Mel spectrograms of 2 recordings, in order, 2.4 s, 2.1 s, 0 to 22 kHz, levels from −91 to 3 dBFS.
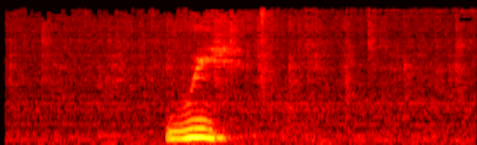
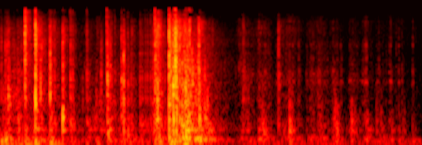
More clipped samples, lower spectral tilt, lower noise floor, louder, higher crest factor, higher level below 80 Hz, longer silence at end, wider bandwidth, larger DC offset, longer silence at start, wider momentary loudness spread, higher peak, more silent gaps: neither; first, -5 dB/octave vs -1.5 dB/octave; second, -51 dBFS vs -55 dBFS; first, -26 LUFS vs -29 LUFS; second, 20 dB vs 34 dB; second, -66 dBFS vs -50 dBFS; second, 0.1 s vs 0.35 s; about the same, 17 kHz vs 17 kHz; neither; first, 0.85 s vs 0 s; about the same, 24 LU vs 25 LU; second, -12 dBFS vs -2 dBFS; neither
